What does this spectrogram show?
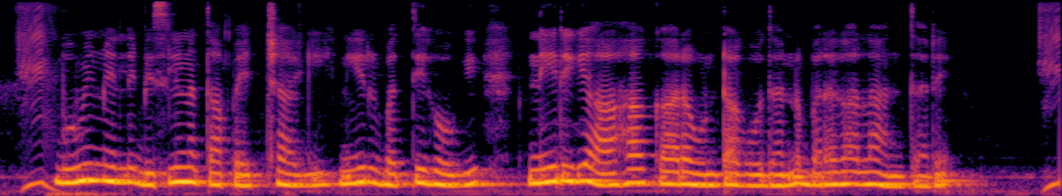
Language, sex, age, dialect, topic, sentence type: Kannada, female, 31-35, Mysore Kannada, agriculture, statement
